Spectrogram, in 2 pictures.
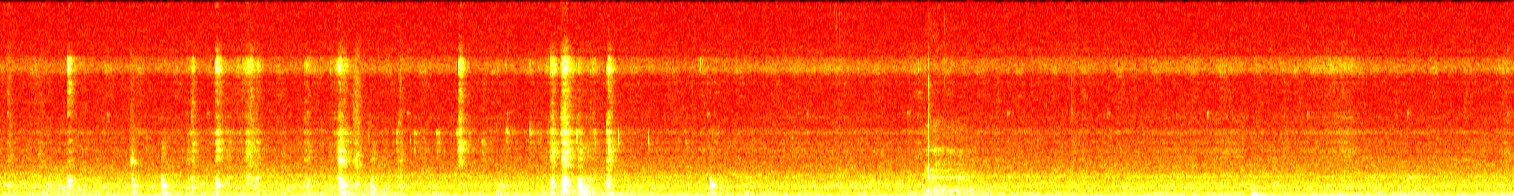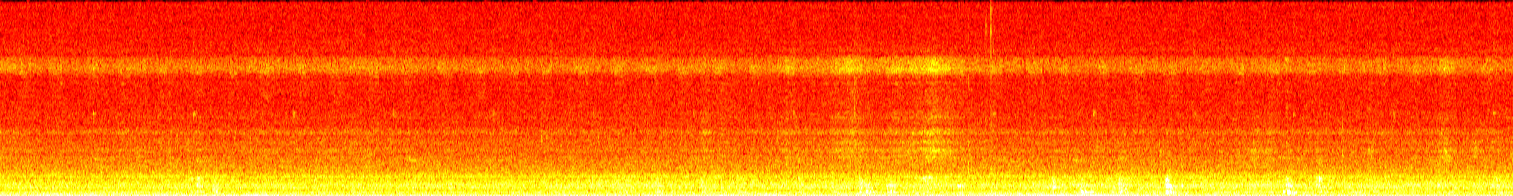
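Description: Scattered light metallic clicks and taps of a steel winch cable end being worked by hand into the drum bracket of a hand-crank trailer winch, clustered in the first several seconds and again near the end, over a steady low hum.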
